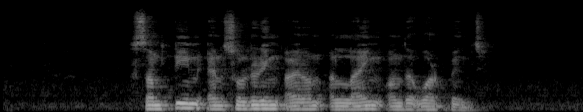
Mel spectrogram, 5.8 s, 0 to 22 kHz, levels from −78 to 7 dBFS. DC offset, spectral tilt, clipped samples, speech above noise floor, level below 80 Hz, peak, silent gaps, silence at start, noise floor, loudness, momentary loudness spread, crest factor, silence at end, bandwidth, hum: under 0.1%; -6.5 dB/octave; under 0.1%; 34 dB; -64 dBFS; -14 dBFS; none; 1.3 s; -62 dBFS; -29 LUFS; 12 LU; 16 dB; 1 s; 15 kHz; none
